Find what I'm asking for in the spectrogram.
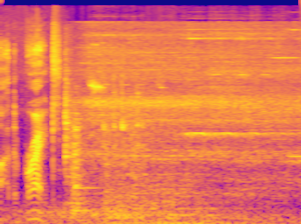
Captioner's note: brake noises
